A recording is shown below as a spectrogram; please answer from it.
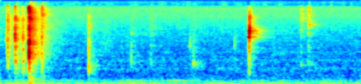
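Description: Someone typing on a computer keyboard: sparse, quiet key clicks in short irregular bursts over a low background hush.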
